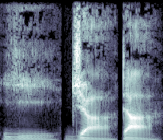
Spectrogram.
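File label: "yijata", concatenated syllables; Affixing experiment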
